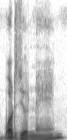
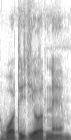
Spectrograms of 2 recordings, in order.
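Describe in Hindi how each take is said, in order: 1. 'your' शब्द एक शब्दांश में बोला जाता है। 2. 'your' शब्द एक शब्दांश में बोला जाता है।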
